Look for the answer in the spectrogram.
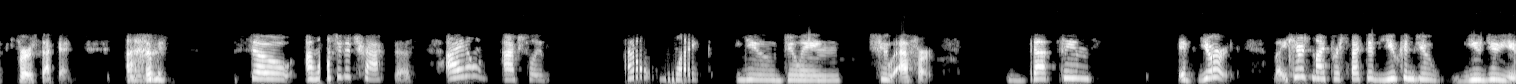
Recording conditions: phone line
